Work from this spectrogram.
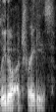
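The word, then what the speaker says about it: Leto Atreides: Victoria Principal huh okay let's go to Duke lto atres am I pronouncing that correctly you are Duke Leto atres all right who do you got for Duke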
